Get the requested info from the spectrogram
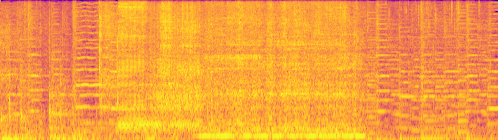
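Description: Countertop blender motor running for about three seconds, from about a second and a half in, blending scoops of ice cream and liqueur into a thick milkshake, with a steady low hum. Background music plays throughout.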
